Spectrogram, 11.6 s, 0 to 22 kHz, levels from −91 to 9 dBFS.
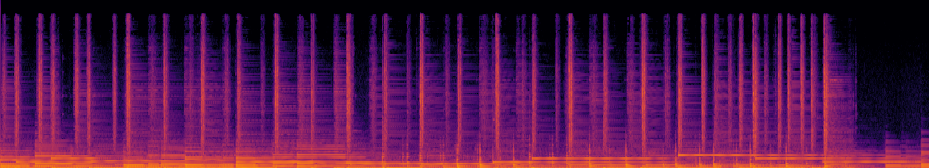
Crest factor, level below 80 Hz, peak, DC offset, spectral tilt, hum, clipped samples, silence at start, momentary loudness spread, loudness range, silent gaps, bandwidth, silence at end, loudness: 20 dB; -28 dBFS; -2 dBFS; under 0.1%; -5 dB/octave; none; under 0.1%; 0 s; 5 LU; 3 LU; none; over 20 kHz; 0 s; -23 LUFS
